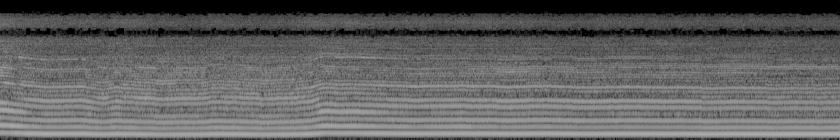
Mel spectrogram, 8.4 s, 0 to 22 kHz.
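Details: Husqvarna 550 XP Mark II chainsaw that was bogging, after fresh fuel check and very wet plug found, at full operating temperature: strong, steady high note holding pitch under cutting load, dipping only briefly; healthy full-throttle cutting.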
